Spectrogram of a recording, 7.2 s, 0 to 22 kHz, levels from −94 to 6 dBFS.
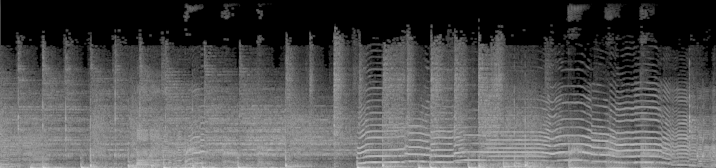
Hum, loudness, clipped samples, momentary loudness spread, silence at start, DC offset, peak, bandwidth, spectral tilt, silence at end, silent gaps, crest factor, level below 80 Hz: none; -20 LUFS; under 0.1%; 4 LU; 0 s; under 0.1%; -4 dBFS; over 20 kHz; -3 dB/octave; 0 s; none; 16 dB; -30 dBFS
